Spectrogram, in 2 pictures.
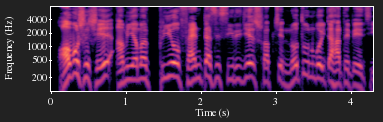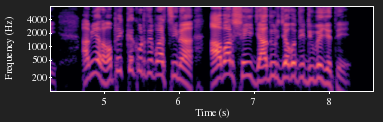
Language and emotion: Bengali, happy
